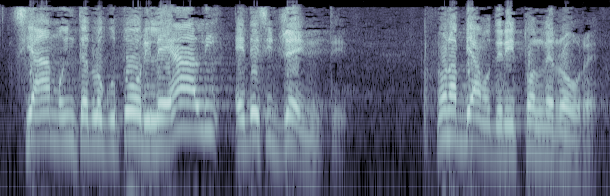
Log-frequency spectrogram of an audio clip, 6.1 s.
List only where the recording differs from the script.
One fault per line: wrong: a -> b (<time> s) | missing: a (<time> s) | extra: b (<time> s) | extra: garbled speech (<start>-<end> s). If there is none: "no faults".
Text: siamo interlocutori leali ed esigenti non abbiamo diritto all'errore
no faults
